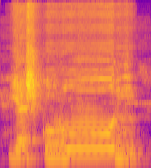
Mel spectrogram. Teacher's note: مدہ ہے، ایک الف کے برابر کھینچ کر پڑھیں گے، یشکرون، را کو پیش کی وجہ سے پر پڑھیں گے ، واو مدہ کو ایک الف کے برابر کھینچ کر پڑھنا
